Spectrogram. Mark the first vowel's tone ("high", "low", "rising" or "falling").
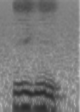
high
